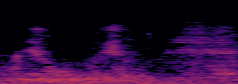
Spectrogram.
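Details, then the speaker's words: Vocal imitation of a bruit, a rhythmic whooshing heard as pulse-synchronous tinnitus, caused by accelerated flow through a narrowed vessel segment (Venturi effect), not a recorded sound. "the person might hear the sound as a pruning and they'll hear it like a whooshing sound like"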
